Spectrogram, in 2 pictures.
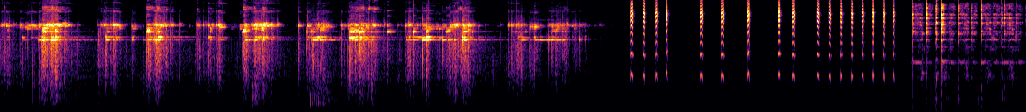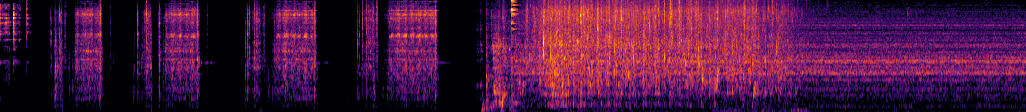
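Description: Slow footsteps with chains rattling at each step, about one and a half steps a second. Then a teaspoon taps and clinks as it stirs a cup of tea. About three-quarters of the way through, a toilet flushes with a sudden rush of water that settles into a steady hiss of the cistern refilling.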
